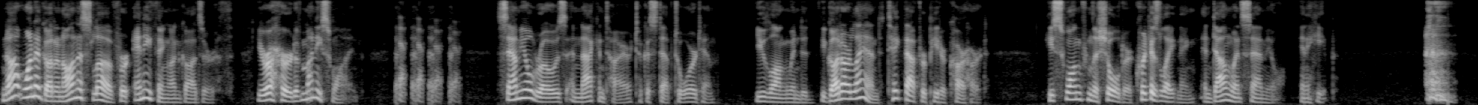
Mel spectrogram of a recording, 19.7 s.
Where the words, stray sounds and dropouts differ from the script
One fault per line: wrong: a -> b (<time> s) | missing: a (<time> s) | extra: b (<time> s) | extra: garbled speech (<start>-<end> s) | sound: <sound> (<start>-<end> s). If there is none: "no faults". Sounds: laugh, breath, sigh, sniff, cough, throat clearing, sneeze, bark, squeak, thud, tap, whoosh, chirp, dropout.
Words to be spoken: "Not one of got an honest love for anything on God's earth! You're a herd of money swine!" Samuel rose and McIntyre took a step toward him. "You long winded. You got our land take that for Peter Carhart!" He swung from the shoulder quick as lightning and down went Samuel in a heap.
sound: laugh (5.3-6.2 s)
sound: cough (19.0-19.4 s)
